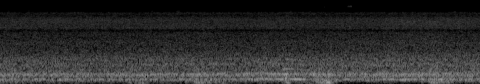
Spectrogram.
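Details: A honey bee swarm entering a new hive fills the air with a steady, dense, low buzzing hum.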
